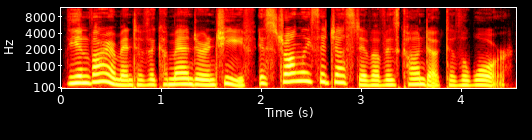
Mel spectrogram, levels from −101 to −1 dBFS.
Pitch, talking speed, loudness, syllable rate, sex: 235 Hz, 210 wpm, -16 LUFS, 6.0 syllables/s, female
